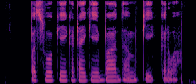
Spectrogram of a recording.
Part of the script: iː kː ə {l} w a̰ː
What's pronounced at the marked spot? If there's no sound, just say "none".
ɾ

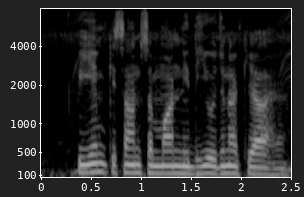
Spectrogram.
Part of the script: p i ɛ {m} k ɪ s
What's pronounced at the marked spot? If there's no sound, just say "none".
m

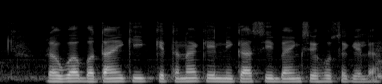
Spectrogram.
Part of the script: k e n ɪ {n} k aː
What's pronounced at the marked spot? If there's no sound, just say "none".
none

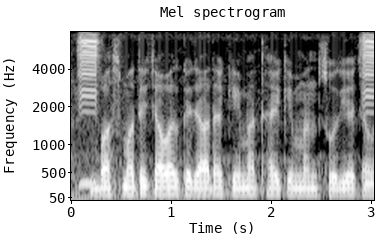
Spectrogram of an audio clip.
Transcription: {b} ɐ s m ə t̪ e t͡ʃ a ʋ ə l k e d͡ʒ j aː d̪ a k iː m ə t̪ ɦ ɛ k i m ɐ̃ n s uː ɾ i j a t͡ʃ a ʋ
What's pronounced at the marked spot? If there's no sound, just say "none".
b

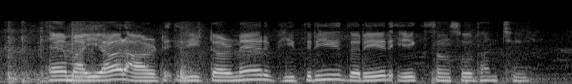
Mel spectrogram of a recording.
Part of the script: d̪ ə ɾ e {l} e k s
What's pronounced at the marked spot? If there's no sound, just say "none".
ɾ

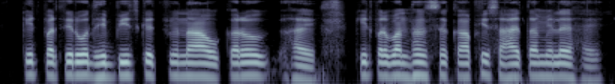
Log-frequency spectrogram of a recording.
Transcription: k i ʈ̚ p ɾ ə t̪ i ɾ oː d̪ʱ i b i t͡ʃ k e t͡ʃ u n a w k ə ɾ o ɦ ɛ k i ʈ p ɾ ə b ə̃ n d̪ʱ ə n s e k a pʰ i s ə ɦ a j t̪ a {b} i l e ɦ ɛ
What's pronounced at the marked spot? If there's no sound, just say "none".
m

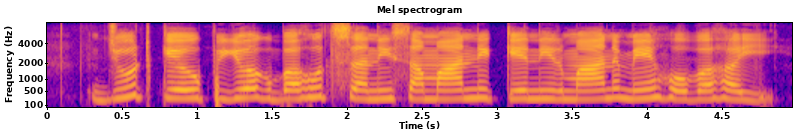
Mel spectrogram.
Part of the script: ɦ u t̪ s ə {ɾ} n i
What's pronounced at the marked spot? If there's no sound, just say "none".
none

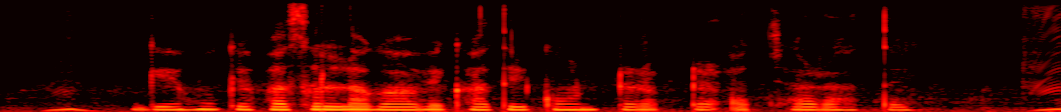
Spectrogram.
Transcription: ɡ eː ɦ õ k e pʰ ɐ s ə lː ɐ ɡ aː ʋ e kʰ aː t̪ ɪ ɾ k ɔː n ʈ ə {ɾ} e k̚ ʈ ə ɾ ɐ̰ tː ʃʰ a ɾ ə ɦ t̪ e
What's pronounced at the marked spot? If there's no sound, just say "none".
ɾ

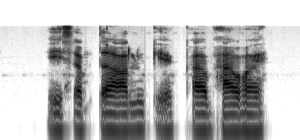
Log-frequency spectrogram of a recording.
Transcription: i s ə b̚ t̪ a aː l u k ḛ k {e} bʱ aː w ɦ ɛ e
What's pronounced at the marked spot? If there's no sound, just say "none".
a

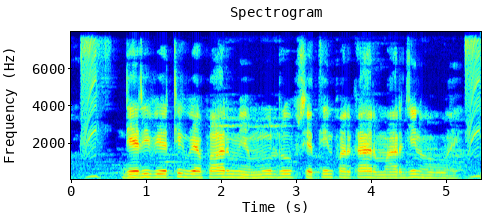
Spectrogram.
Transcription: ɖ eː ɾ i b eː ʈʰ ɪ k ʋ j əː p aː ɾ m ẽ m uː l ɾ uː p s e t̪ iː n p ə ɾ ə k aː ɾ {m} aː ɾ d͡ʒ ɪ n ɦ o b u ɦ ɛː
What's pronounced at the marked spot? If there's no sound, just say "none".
m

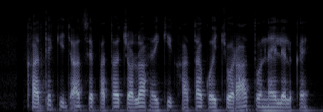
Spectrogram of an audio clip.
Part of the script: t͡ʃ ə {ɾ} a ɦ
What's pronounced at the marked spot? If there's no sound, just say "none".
l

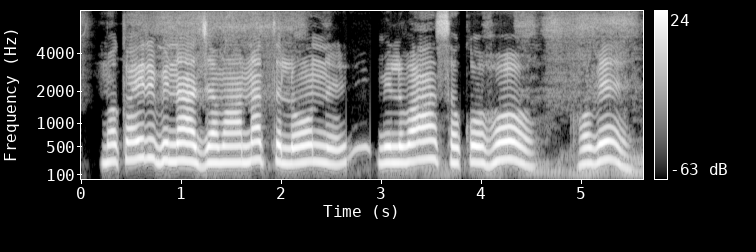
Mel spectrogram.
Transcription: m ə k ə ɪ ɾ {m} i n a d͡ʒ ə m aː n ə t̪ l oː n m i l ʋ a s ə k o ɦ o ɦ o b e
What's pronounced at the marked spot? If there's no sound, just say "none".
b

